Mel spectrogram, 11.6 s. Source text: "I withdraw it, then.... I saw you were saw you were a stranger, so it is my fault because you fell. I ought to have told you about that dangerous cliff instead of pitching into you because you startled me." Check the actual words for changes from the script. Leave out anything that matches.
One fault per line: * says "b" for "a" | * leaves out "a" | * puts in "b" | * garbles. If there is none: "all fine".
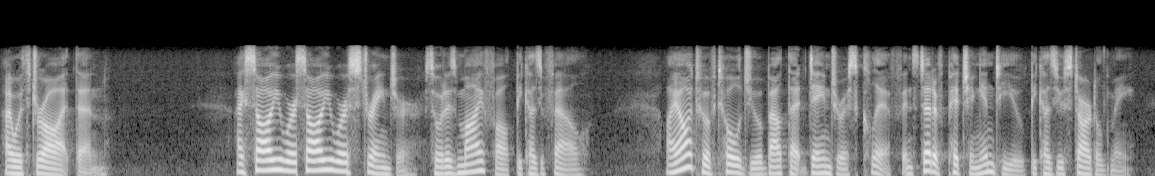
all fine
